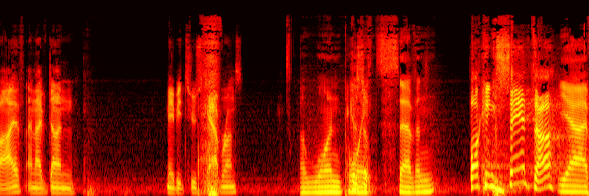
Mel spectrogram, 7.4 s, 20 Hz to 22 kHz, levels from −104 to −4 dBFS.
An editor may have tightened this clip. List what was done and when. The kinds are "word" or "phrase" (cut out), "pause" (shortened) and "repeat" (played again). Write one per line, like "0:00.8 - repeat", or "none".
0:03.8 - word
